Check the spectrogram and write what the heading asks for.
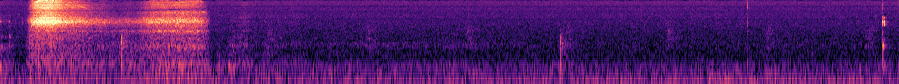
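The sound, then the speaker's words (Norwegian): An audible breath drawn in and let out in two airy rushes over about two seconds during a guided breathing exercise, followed by a long quiet stretch with only faint ticks. “Vi puster inn.”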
